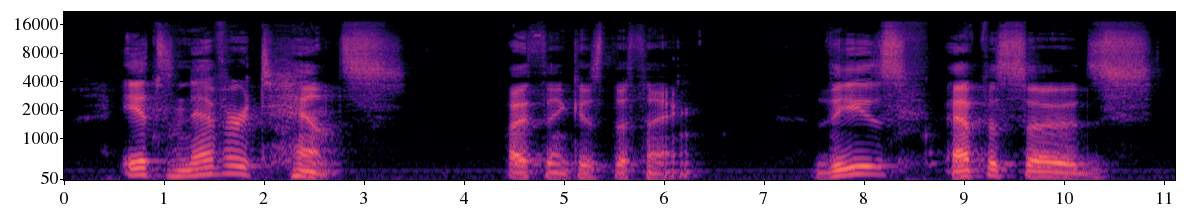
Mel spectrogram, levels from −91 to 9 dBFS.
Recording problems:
wrong speed, natural pitch; too slow; 0.5 times normal speed

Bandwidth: 17 kHz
